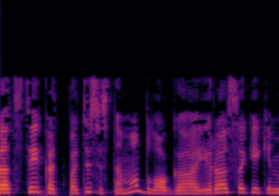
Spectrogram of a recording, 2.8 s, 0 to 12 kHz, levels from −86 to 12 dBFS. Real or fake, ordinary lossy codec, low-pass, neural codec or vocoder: fake; MP3, 32 kbps; 7.2 kHz; codec, 16 kHz, 4 kbps, X-Codec, HuBERT features, trained on LibriSpeech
